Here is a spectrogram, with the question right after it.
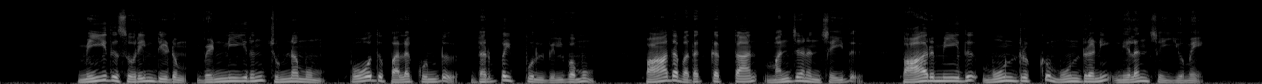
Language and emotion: Tamil, neutral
